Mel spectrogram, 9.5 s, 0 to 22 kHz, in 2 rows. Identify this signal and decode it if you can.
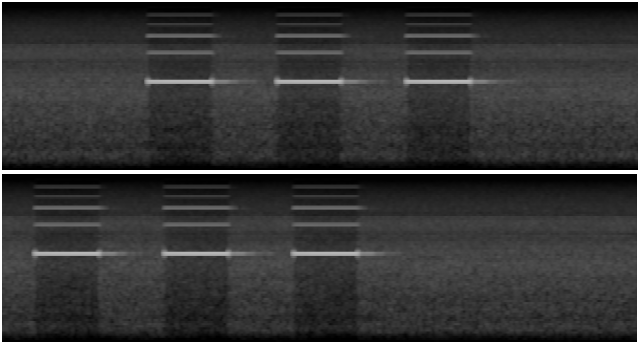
Alarm pattern, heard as an alarm's beeps, played twice, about 3150 Hz, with room echo. Temporal three. Smoke or fire, evacuate.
